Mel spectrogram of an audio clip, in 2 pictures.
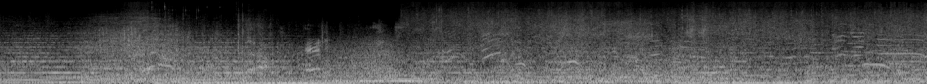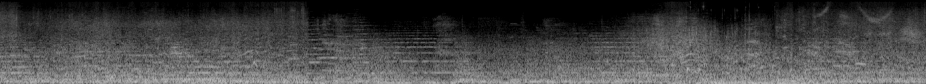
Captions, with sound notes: Andy! (both screaming) Don't let go!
